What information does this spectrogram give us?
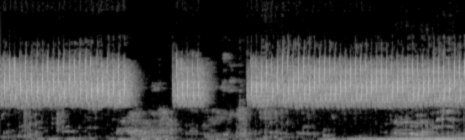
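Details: Plain prinia, locally ciblek sawah, in Indonesia, pouring out ngebren song: quick buzzy high notes in long reeling trains, interrupted by a short burst and a silent gap, with a soft low hum underneath.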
